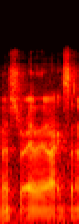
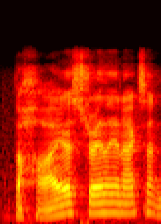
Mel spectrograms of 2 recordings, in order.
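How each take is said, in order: First: A low, soft broad Australian accent. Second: A higher, posher Australian accent. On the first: Broad Australian accent for other people. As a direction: drop into a broad Australian twang. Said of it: "people who have, like, an Australian". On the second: High Australian accent for her own voice. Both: Shown as a demonstration.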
